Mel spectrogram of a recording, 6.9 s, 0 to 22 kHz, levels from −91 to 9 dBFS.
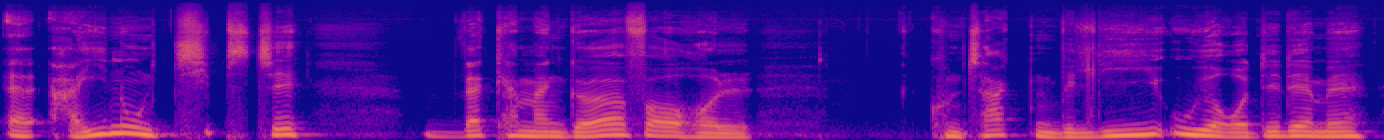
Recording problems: none

